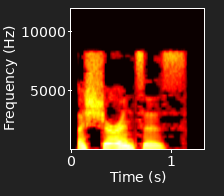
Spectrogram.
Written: assurance's

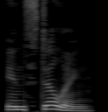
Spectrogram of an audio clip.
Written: instilling

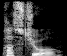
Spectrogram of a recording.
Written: pustule

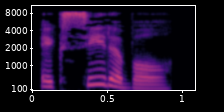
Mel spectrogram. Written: exceedable

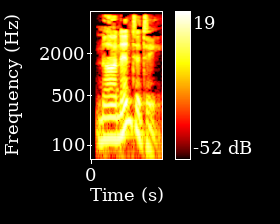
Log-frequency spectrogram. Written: nonentity

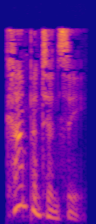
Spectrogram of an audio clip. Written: competency

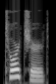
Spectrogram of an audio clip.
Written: tortured

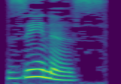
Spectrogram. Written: zenas

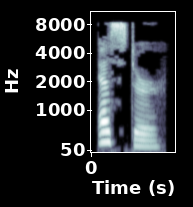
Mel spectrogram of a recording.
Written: eszter

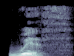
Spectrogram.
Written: withe

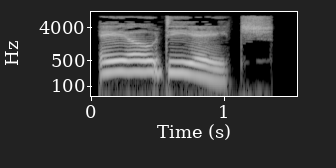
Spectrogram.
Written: aodh

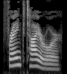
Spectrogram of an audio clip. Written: franc-tireur

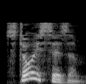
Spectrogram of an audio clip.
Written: stoicism

